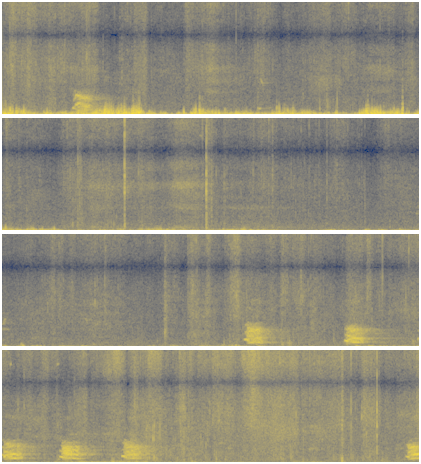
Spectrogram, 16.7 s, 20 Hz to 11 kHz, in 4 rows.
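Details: Leashed hunting dog Garuo, 22 months old, working a wild boar trail: heavy low rustling and crashing first, then after a quiet stretch a run of five sharp barks about every half second to second.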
